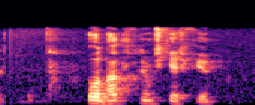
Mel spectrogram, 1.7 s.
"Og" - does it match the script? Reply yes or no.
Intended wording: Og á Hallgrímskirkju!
yes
